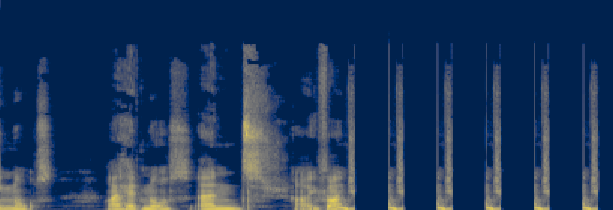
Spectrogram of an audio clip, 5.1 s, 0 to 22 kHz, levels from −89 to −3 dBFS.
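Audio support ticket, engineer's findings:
Stutter with silent gaps from 2.96 s to end, after "north and I find": a 115 ms speech fragment repeats 5 times, each followed by about 290 ms of digital silence, cycling every 405 ms. Likely player or stream stall re-serving the last buffer; intervening speech lost.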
